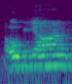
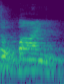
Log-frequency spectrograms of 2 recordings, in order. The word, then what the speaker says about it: Obion: They might pronounce it Obion County, but here it's Obion.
